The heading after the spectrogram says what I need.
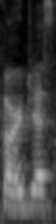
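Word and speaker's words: cairdeas: The theme of Cargis, the Gaelic word for friendship and pronounced Cargis, runs through this curation.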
